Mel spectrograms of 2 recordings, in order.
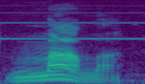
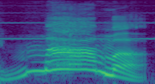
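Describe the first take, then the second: First: "Mama" low with a broad ah; relative's echo. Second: "Mama" high with a flat a as in "cat"; daughter calling out. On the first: Relative quoting the child's word, low deadpan "Mama". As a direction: say "Mama" low and softer, ah in the first syllable. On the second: Daughter about to point out toe, high piercing "Mama". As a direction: pitch "Mama" way up, then let it drop. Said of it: "I already hear her say". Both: Retold or imitated.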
